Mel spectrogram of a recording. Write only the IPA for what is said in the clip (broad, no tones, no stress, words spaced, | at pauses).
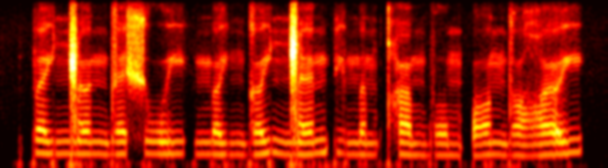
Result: pɛjŋ͡ǁœndɛʃuj | mœjŋɡœj ŋ͡ǁɛn pʲœmɛmqʰu mbom ʔɔ ndɔʁœj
